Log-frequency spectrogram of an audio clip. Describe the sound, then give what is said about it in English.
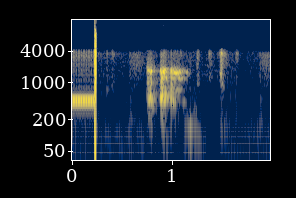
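Telephone tone from a call being dialed, a steady mid-pitched tone that cuts off with a sharp click, followed by a brief muffled burst of sound and then near silence. “Let's see what he's got going. I'm going to dial him in.”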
